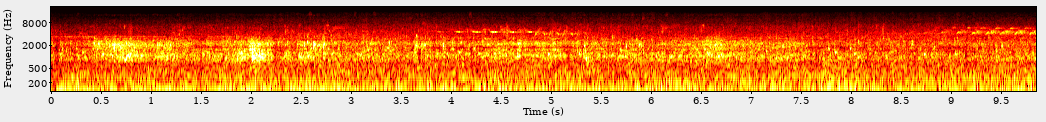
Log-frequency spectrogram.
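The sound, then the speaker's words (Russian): A babbling stream gurgles steadily for the whole stretch, even in level, with small splashes and bright trickling sparkle on top and no voices. “Шум дождя, плеск ручья, пение птиц и так далее.”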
